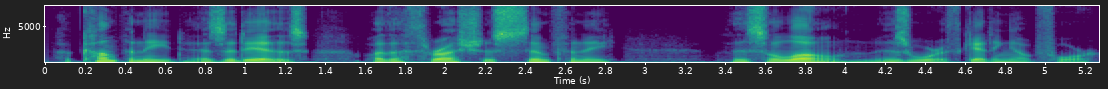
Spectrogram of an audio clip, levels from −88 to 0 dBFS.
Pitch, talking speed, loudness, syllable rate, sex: 115 Hz, 170 wpm, -21 LUFS, 5.7 syllables/s, male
